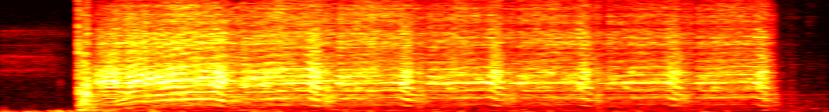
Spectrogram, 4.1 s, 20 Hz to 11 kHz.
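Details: 1965 Ford Fairlane that sat in a barn since 2001, cranking during a compression test (cylinders around 149–160 psi): quick, even starter whir about 3.5 seconds with steady compression beat, no drag; normal cranking.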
